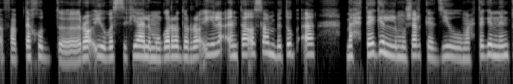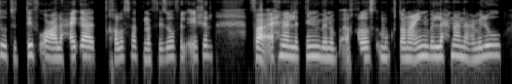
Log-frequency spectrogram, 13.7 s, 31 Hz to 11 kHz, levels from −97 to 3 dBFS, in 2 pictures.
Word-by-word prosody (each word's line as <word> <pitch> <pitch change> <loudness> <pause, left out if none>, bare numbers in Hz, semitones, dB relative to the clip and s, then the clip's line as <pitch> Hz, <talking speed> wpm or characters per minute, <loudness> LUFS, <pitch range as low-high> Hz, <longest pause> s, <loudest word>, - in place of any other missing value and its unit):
فبتاخُد 200 +2 -3
رأيه 160 +9 +2
بس 205 +2 -1
فيها 215 +1 +3
لمجرّد 205 +1 +1
الرأي 210 +5 0
لأ 285 - +6
أنت 230 +2 0
أصلًا 265 +2 +2
بتبقى 250 +2 +1 0.4
محتاج 250 +5 +3
المشاركة 225 -4 +1
دي 200 +4 -6
ومحتاج 200 +3 -5
إن 230 -3 0
أنتم 230 +1 -4
تتفقوا 210 +3 -3
على 190 0 +4
حاجة 210 +1 +4
ت - - -15 0.2
خلاص 200 +5 -6
هتنفّذوها 180 0 -8
في 205 - -10
الآخر، 225 +2 -5 0.5
فإحنا 225 0 +6
الاتنين 215 +1 -3
بنبقى 190 -2 -5
خلاص 190 +1 -2
مقتنعين 195 +2 +1
باللي 210 0 +1
إحنا 230 +2 -2
هنعمله، 210 +4 -3
210 Hz, 140 wpm, -25 LUFS, 195-225 Hz, 0.5 s, لأ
